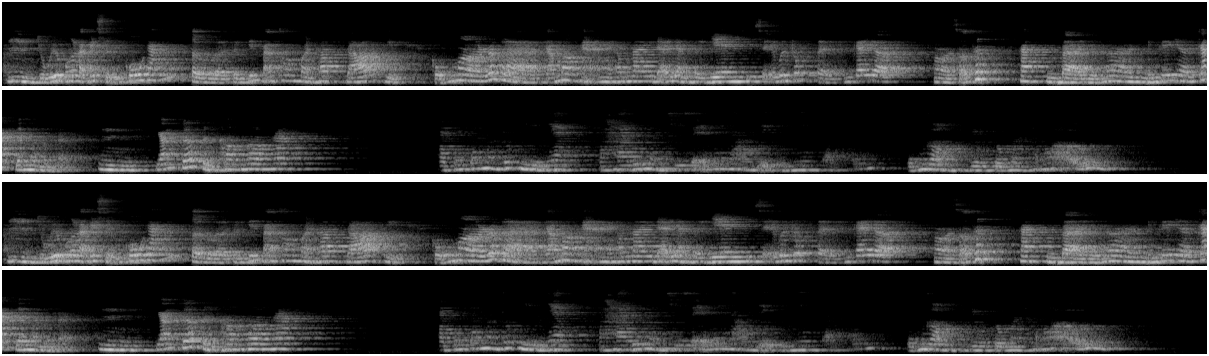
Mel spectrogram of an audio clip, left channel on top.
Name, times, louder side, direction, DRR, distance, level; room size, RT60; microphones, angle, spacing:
voice 1, 0.0-4.0 4.3-8.9 9.3-9.8 10.2-12.7 13.0-14.9, left 1 dB, 15° left, -2 dB, 0.3 m, -23 dB
voice 2, 1.1-1.4 16.4-17.7 18.0-20.8 21.1-23.1, equal, 65° right, -5 dB, 0.8 m, -30 dB
3.4 x 2.3 x 2.2 m, 1.1 s
head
